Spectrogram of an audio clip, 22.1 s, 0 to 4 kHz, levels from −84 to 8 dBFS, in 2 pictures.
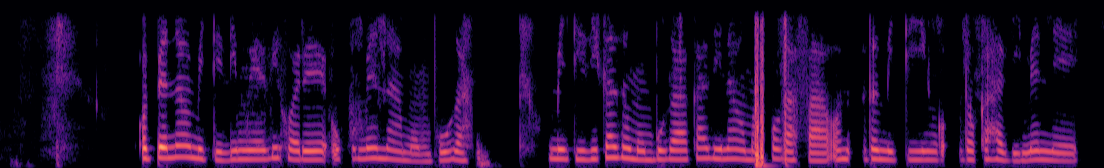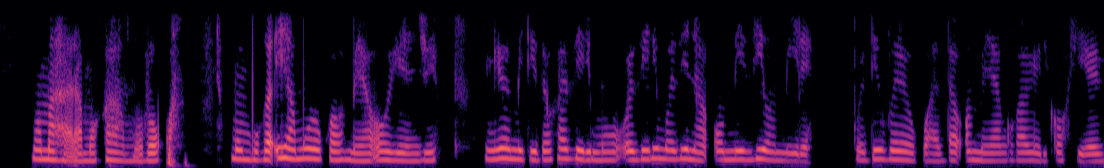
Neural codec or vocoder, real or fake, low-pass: none; real; 3.6 kHz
